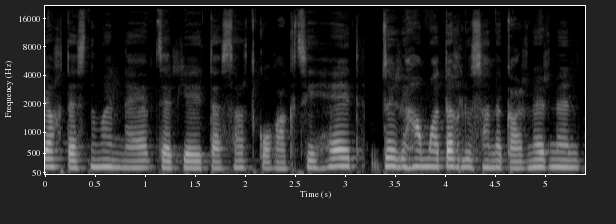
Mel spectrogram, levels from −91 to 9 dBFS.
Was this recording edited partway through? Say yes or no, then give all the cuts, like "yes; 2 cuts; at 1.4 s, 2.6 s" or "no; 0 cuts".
no; 0 cuts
